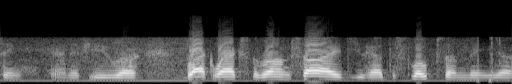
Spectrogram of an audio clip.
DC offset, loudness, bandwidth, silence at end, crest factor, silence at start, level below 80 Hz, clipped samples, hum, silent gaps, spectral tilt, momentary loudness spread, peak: under 0.1%; -11 LUFS; 6.8 kHz; 0 s; 12 dB; 0 s; -64 dBFS; 0.4%; none; none; -6.5 dB/octave; 15 LU; 0 dBFS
